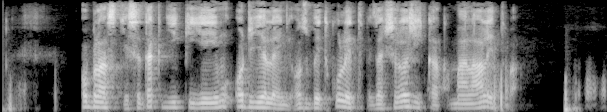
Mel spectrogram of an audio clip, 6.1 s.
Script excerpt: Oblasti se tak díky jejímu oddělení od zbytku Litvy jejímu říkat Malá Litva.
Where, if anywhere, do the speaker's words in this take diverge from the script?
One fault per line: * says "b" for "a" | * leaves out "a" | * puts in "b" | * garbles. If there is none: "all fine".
* says "začalo" for "jejímu"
